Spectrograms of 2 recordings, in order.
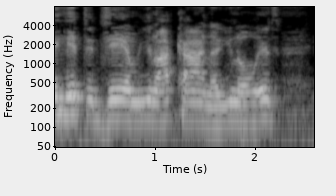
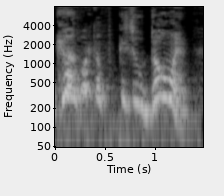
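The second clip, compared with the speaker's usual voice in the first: high, exasperated challenge; retold indignation; 7 semitones higher than usual. Man blocking cousin's punches, high indignant question. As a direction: act out appealing to a swinging cousin, pitched up.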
